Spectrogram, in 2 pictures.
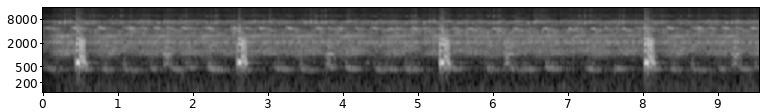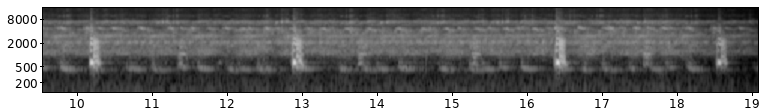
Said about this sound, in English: The advertisement call of the barking tree frog sounds like the hollow bark of a hound. In contrast, the rain call of the barking tree frog is a much more raucous bark.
